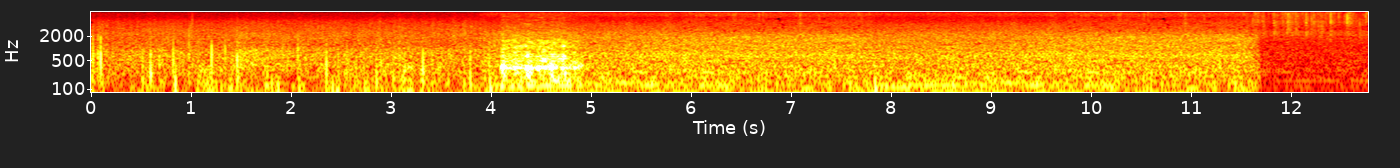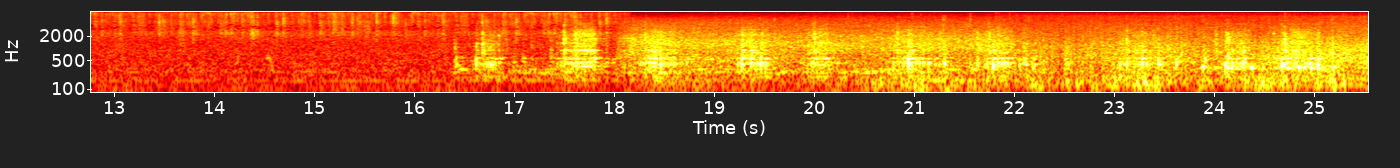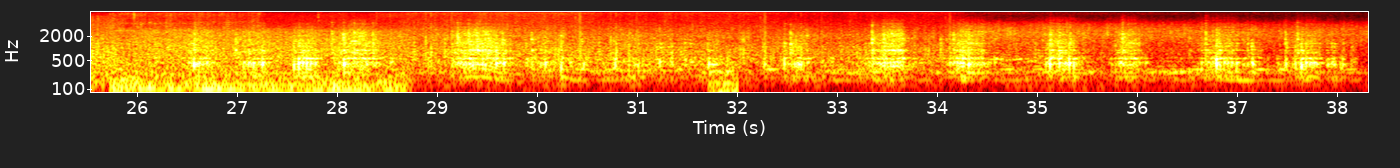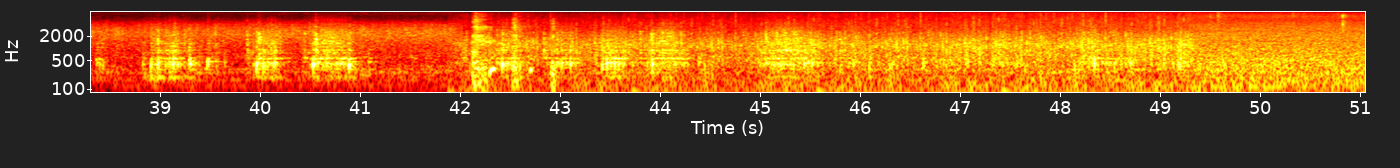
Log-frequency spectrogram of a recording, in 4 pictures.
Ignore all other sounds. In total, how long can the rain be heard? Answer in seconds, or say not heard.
51 s.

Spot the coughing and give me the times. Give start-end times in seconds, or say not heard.
4.0-5.0, 23.9-25.1, 42.1-43.0.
